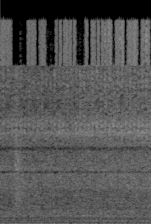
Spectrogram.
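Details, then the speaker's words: Kei car small turbo petrol engine idling after spark plug replacement: steady, even low hum with no misses or knocks, much quieter than before; normal idle. "anyway it sounds it's pretty good I mean I wasn't expecting it to sound that much better"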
